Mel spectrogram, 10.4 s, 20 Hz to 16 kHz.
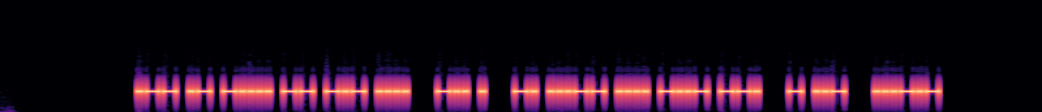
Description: Morse code, heard as a keyed tone, about 27 wpm, 700 Hz. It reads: WA6MKH DE N3HXG TU <SK>
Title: Practice QSO - Exchange 4 - Ending - 28wpm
